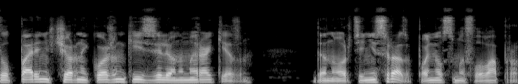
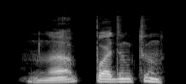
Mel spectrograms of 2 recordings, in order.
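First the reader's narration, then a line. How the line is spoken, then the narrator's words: Hoarse panicked strain. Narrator (Russian): выдавил Дануорти осипшим от паники голосом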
